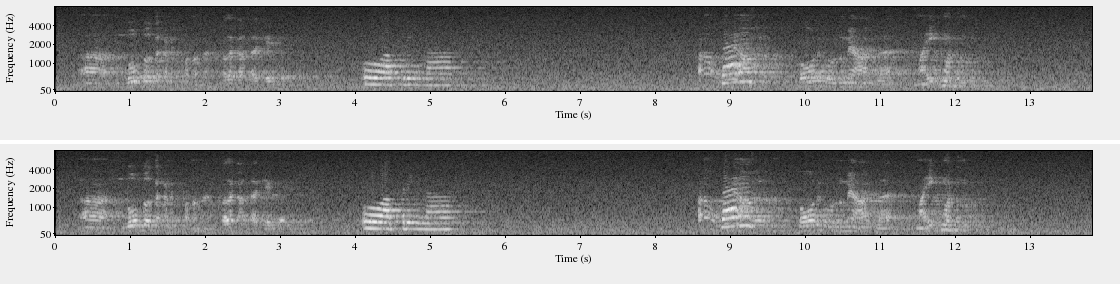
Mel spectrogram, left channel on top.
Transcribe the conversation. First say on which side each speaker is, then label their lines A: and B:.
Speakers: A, on the right; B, on the right.
A: ஆ ப்ளூடூத்ல கனெக்ட் பண்ணாம இப்ப தா கரெட்டா கேக்
B: ஓ அப்டிங்களா
A: ஆனா ஒன்னுமே
B: வேற
A: ஆகல மேம் ஃபோனுக்கு ஒன்னுமே ஆகல மைக் மட்டு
